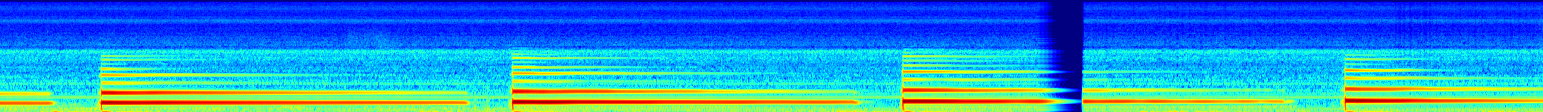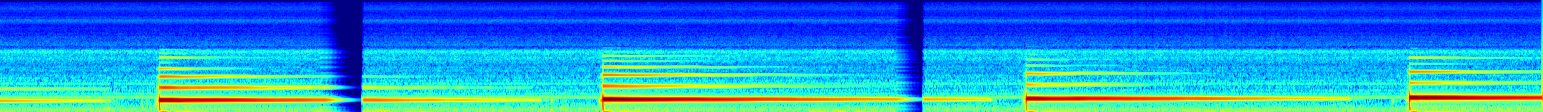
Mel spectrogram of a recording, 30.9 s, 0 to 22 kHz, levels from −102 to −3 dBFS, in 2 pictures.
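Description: A music recording carries three call audio freezes, a skip ahead, and a jitter buffer slow-down and speed-up. The freezes fall at 10.39–10.85 s, 18.65–19.11 s and 24.41–24.68 s. At each one the music stops advancing and the last moment of sound is held as a fading buzz or hiss. That lasts about 0.44 s, 0.41 s and 0.26 s respectively, and the first two decay into roughly 70 ms and 80 ms of silence. The likely cause is delayed packets leaving the jitter buffer empty, so the receiver padded the wait. Nothing is lost, and the music resumes where it paused. On a spectrogram each freeze shows as smeared, horizontally stretched bands that thin out, with a blank strip before the first two restart. In the waveform the envelope tapers toward zero. At 11.07–11.10 s the music skips ahead: roughly a fifth of a second is dropped and the two sides are butted together almost directly. This takes back part of the delay just built up by the first freeze. 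In the spectrogram it looks like an abrupt vertical seam where the harmonic content changes without transition, and the waveform shows a sudden shift in shape with no gap. From 11.34 to 12.89 s a jitter buffer slow-down plays the music at about 87% of its speed while keeping its pitch. Short pitch-period repeats add 211 ms, so sustained tones are drawn out and can waver slightly. Spectrally, harmonic lines stay at the same heights but events are spaced wider apart, and repeated near-identical cycles appear in the waveform. Then from 13.96 to 15.35 s a jitter buffer speed-up runs at about 131%. It removes around 0.4 s in small pitch-period cuts, so the tempo rushes unevenly at unchanged pitch. On a spectrogram the onsets crowd closer together, and the waveform shows compressed rhythmic spacing.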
